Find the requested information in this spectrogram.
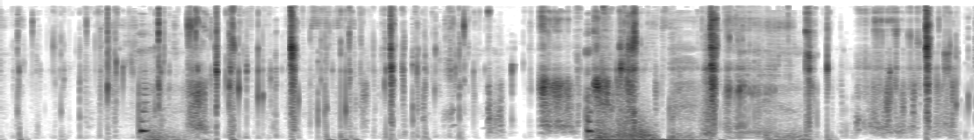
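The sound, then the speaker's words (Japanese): Close, wet mouth sounds of nibbling and biting on an earlobe: soft crunchy smacks, clicks and chewing noises in irregular bursts, quiet and intimate, with no speech. “お耳をハムハムしても、耳たぶを噛んでも、抵抗できないんですよ。”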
